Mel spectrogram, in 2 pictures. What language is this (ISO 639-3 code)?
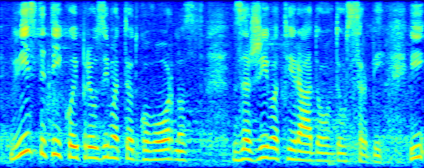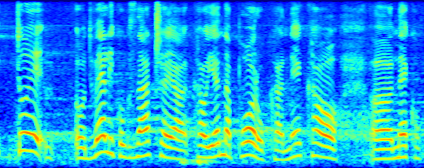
srp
